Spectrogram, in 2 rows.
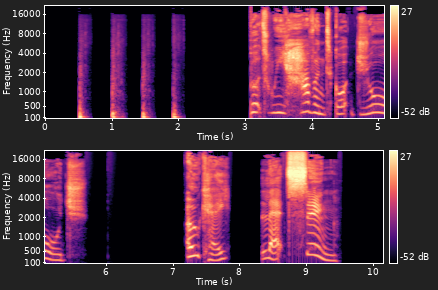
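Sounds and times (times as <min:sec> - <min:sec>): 
feet stamping: 0:00.5 - 0:02.1
speech: 0:03.1 - 0:05.7, 0:07.2 - 0:09.6.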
